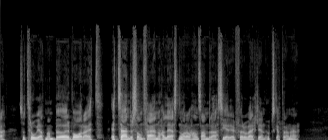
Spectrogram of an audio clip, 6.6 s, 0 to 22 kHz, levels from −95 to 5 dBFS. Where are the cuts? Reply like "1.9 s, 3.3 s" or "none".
2.1 s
